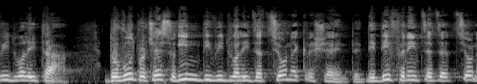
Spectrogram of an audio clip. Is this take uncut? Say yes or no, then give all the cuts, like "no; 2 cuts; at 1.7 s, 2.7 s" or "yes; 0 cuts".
no; 3 cuts; at 1.4 s, 1.8 s, 3.6 s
